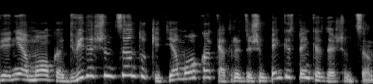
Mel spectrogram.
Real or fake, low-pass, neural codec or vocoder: real; 10.8 kHz; none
